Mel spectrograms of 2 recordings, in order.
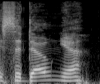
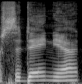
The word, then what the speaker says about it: Sedona: But that, I've been eyeballing Arizona, actually Sedona, or Sedania, depending on how you pronounce that, in Arizona.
